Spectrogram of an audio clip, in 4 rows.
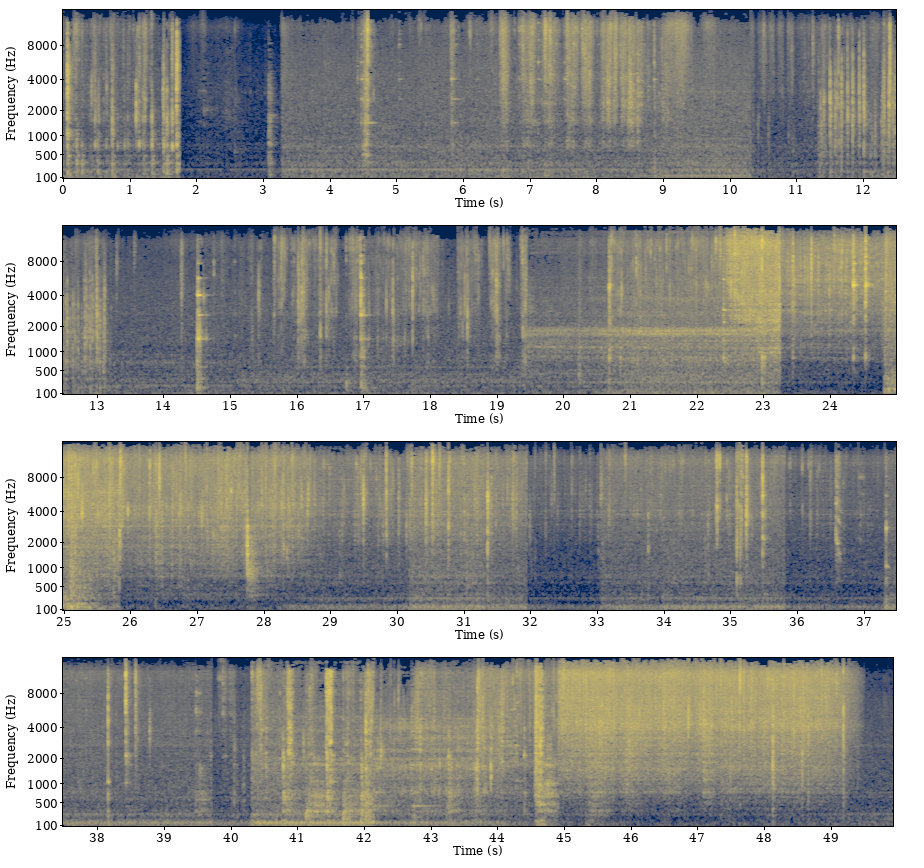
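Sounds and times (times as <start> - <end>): pancake sizzling in a pan: 42.2 - 49.4.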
